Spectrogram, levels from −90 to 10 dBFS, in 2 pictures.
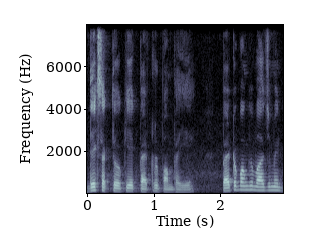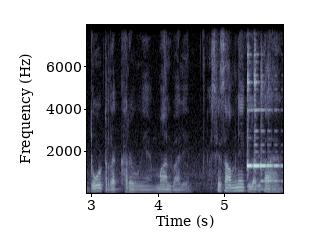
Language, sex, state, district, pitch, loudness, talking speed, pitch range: Hindi, male, Madhya Pradesh, Katni, 130 Hz, -18 LUFS, 265 wpm, 100-155 Hz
